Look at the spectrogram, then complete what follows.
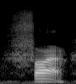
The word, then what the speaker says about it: for: Então, para, for. Da mesma forma que se escreve, se pronuncia. Somente enrola a língua no R.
